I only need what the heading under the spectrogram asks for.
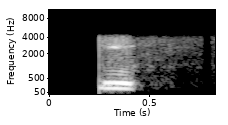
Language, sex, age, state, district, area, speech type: Tamil, female, 60+, Tamil Nadu, Ariyalur, rural, conversation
